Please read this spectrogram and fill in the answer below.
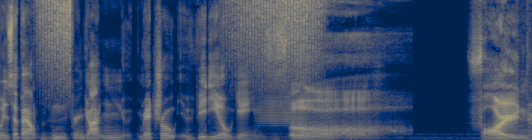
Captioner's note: sighs deeply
